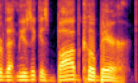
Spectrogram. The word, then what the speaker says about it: Cobert: Now, the original composer of that music is Bob Cobert, C-O-B-E-R-T. The T is silent.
